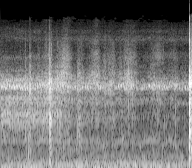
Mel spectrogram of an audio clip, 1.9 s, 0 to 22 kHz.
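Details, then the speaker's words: Courier Centurion 23-channel AM-SSB CB base station, about 1981, controls cleaned with DeoxIT: at full volume on AM only thin hiss and clicks, no signal, while sidebands work; detector or relay suspected. "Lower sideband, upper sideband seems to work, nothing on AM. I mean, that's full max volume, and that's the sound you get,"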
